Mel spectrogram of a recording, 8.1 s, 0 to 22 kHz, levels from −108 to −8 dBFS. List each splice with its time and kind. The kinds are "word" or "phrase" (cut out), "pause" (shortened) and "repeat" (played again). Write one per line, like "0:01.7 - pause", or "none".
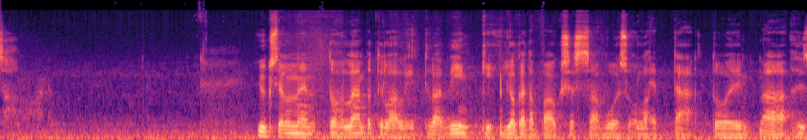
0:06.5 - word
